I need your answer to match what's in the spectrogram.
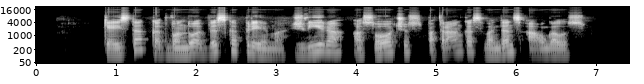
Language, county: Lithuanian, Panevėžys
